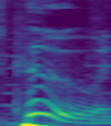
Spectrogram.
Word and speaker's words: Poo: Everyone calls him poo, but it's actually pronounced po.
